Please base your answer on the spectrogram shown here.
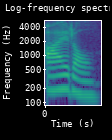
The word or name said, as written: idyl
